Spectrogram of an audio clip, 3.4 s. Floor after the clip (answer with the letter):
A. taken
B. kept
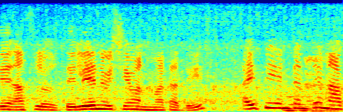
B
